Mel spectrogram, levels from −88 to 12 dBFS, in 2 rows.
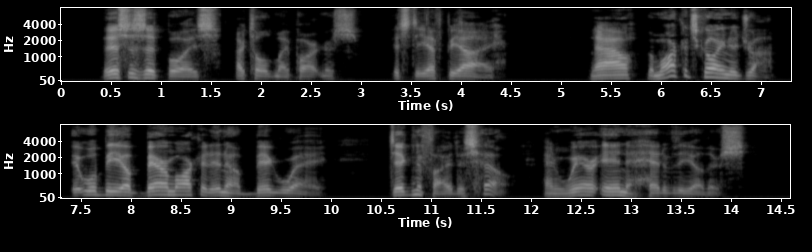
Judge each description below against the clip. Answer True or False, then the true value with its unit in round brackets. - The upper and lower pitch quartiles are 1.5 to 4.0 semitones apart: False (5.3 semitones)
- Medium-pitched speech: False (125 Hz)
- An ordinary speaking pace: True (150 wpm)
